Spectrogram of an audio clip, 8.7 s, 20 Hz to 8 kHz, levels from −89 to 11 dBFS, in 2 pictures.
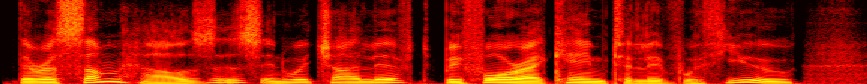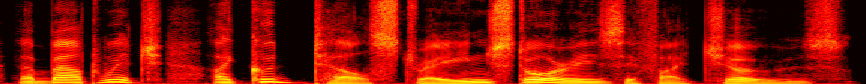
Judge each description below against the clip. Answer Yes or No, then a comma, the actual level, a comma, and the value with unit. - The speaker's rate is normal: Yes, average, 175 wpm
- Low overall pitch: No, medium, 145 Hz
